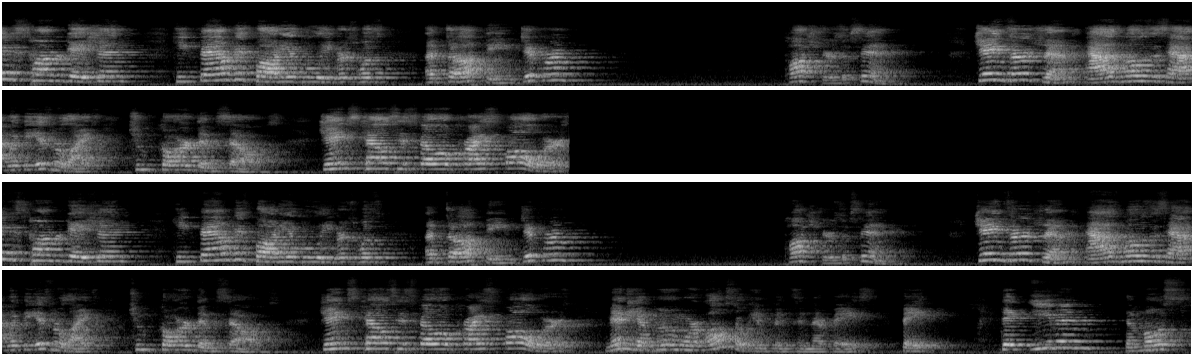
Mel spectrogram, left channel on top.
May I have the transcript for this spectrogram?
his congregation, he found his body of believers was adopting different postures of sin. James urged them, as Moses had with the Israelites, to guard themselves. James tells his fellow Christ followers, many of whom were also infants in their faith, that even the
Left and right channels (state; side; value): drops out; left; at 17.6 s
